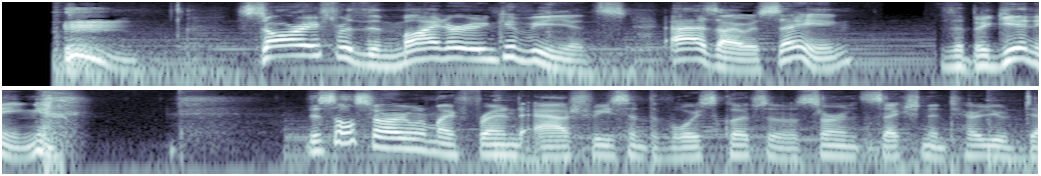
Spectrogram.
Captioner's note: ahem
